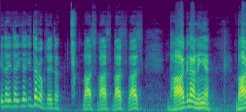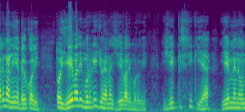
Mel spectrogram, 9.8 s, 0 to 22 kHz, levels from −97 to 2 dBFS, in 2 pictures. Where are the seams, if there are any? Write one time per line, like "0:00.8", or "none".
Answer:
none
